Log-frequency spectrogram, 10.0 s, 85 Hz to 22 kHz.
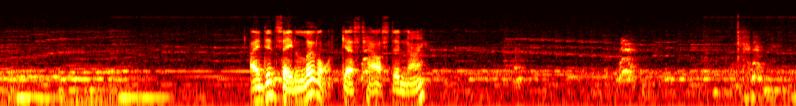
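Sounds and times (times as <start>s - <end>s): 
speech: 3.1s - 5.4s
poodle barking: 4.5s - 4.8s, 7.6s - 8.1s.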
